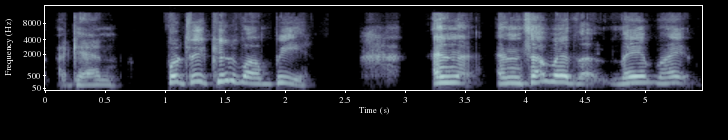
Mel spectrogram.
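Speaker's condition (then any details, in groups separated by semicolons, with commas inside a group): Cerebral palsy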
